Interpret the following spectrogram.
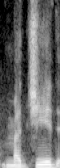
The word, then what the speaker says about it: Maajid: It's Majid. It's spelled Maajid, Majid Nawaz, which is Nawaz.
